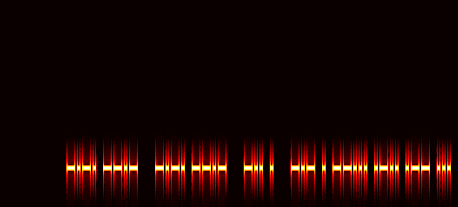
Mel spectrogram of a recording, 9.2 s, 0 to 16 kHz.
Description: Morse code, heard as a keyed tone, about 23 wpm, 700 Hz. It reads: CQ CQ DE KE7LWS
